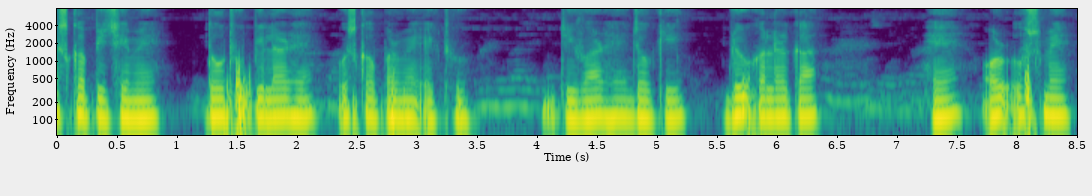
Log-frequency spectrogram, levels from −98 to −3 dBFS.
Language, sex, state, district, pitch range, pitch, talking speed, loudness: Hindi, male, Arunachal Pradesh, Papum Pare, 105-120 Hz, 110 Hz, 155 wpm, -16 LUFS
